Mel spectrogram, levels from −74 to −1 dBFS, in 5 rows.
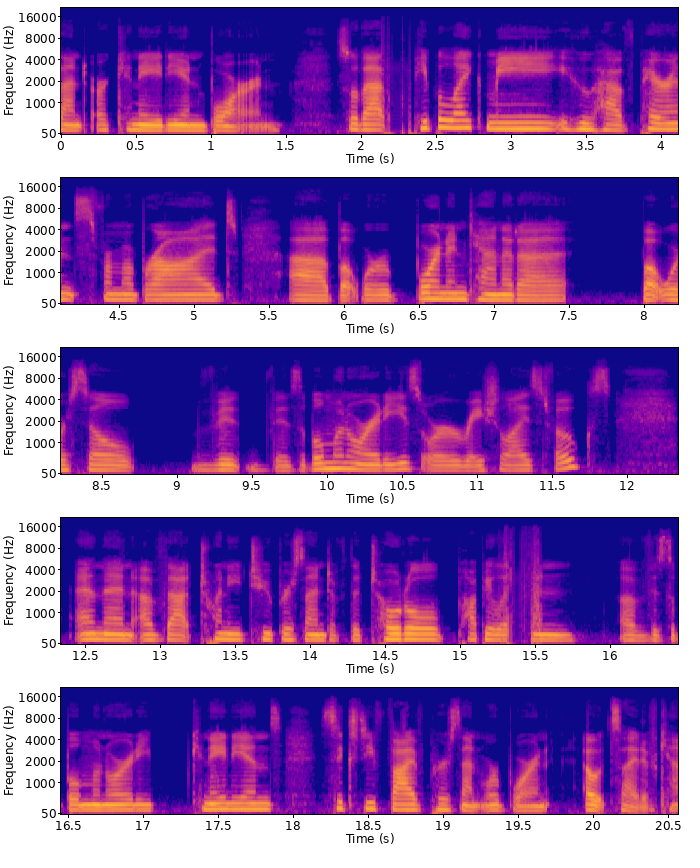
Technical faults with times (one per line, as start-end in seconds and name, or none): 2.14-2.33 intermittent contact
15.26-15.54 intermittent contact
